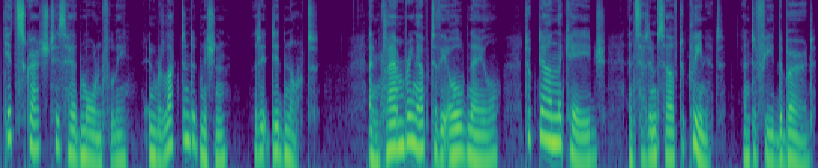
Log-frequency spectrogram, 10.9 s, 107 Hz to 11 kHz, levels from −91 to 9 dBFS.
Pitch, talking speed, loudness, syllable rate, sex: 160 Hz, 185 wpm, -21 LUFS, 4.9 syllables/s, female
